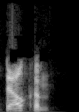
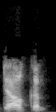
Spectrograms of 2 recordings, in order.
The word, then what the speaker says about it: Delcambre: there's a town called Delcam in Louisiana. It's actually spelled Delcambre, but they pronounce it Delcam.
